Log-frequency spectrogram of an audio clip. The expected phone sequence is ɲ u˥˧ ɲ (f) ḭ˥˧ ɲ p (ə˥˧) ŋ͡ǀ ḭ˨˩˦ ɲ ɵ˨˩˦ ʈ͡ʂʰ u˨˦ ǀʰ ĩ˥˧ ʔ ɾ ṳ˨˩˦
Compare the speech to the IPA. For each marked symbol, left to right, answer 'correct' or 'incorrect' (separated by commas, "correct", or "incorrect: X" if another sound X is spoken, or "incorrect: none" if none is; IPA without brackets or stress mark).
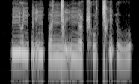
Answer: incorrect: ɓ, incorrect: ə˨˩˦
